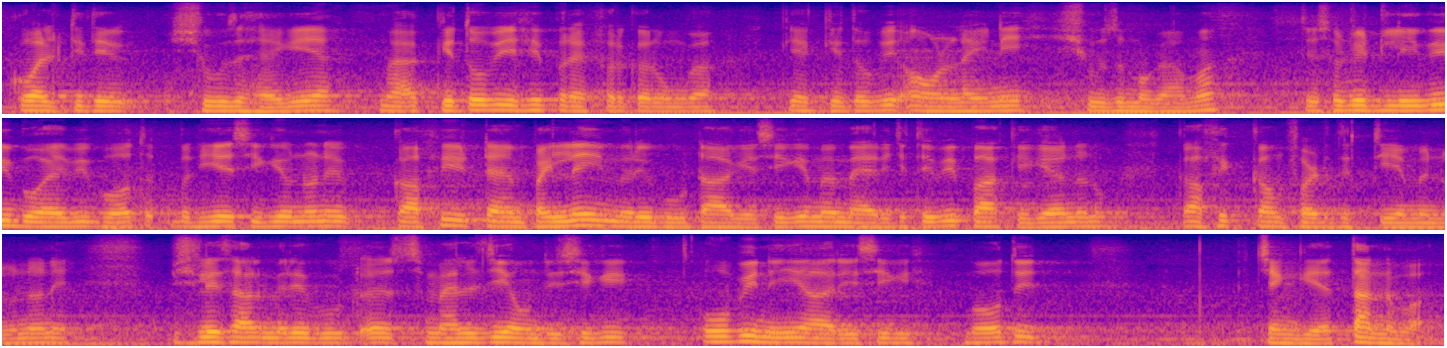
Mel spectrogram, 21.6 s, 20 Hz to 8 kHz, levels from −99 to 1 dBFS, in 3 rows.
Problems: background sounds at intervals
